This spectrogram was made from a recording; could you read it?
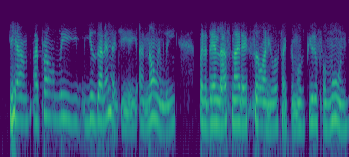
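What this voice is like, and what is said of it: Latin-sounding accent. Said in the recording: “you sound like a friend of mine. She's from Lebanon ... So where's your accent from? ... I am Latin.”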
